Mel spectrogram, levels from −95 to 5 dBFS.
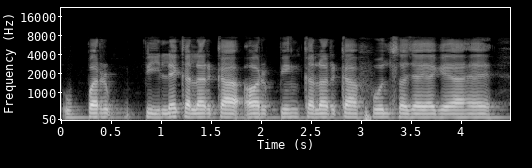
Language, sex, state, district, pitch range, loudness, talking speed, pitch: Hindi, male, Jharkhand, Garhwa, 130-135 Hz, -18 LUFS, 160 wpm, 130 Hz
